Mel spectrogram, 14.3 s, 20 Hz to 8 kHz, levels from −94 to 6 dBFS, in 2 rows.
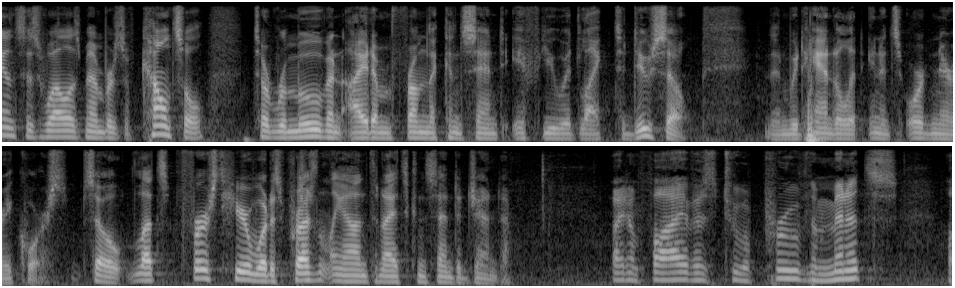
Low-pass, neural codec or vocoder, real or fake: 7.2 kHz; none; real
